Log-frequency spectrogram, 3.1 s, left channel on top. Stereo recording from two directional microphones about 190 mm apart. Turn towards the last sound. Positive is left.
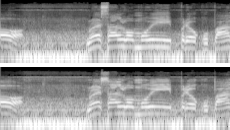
turn(degrees=35)  # may be behind; listen again after turning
